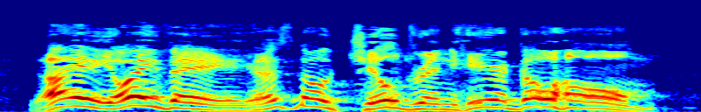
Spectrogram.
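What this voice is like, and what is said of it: Brooklyn Jewish mother accent. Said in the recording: “read these verses with a Jewish accent. Can't you picture a Brooklyn Jewish mom”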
